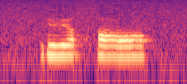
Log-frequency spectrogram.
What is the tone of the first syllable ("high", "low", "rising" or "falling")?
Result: low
